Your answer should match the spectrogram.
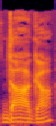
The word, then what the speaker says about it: Dagda: Enfin, normalement, ça se prononce Daaga, et qui est le bon dieu.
